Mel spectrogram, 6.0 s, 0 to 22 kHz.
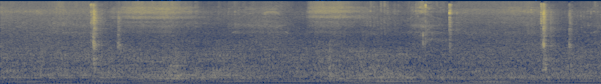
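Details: Oxy-Dry Orbitec OP carpet cleaning machine, about 12 years old, cleaning halls: steady low machine hum with crisp paired clicks every couple of seconds as the trigger opens and closes the solution valve while spraying; normal operation.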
